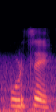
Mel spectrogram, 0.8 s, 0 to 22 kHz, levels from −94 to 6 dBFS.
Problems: constant background noise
